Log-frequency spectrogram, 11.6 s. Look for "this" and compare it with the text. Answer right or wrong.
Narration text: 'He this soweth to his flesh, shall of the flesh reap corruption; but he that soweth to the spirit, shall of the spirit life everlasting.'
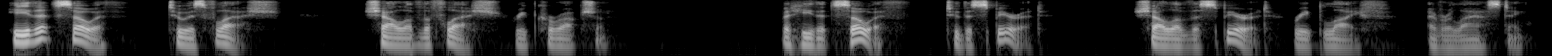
wrong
